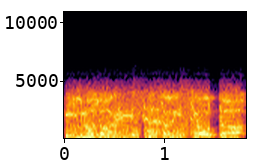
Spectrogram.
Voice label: voice message engine destroyed, crew tanks italian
